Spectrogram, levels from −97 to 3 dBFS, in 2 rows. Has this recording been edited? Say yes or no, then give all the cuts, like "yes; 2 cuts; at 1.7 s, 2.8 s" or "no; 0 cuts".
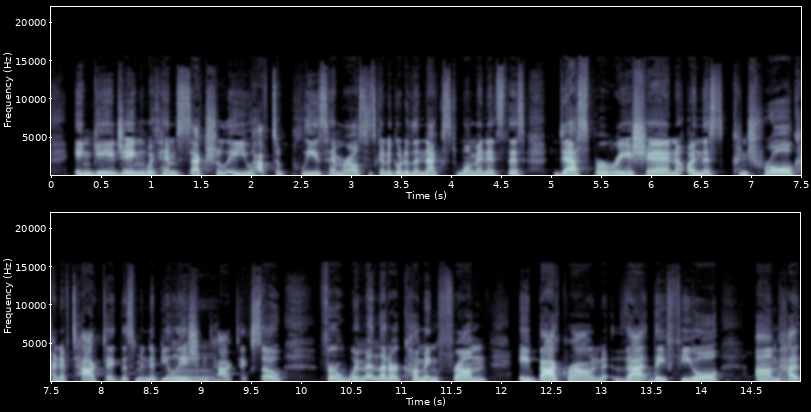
no; 0 cuts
